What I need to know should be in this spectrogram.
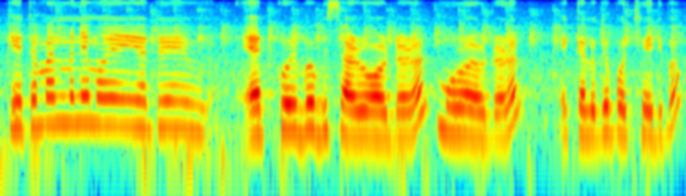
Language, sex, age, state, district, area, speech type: Assamese, female, 18-30, Assam, Golaghat, urban, spontaneous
